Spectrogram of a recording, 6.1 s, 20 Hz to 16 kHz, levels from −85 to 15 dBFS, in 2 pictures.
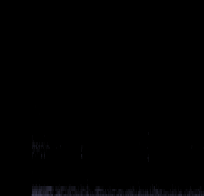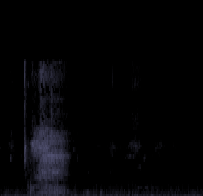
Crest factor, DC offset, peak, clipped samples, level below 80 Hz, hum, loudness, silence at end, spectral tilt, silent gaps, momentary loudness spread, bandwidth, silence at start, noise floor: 26 dB; under 0.1%; -32 dBFS; under 0.1%; -80 dBFS; none; -49 LUFS; 0 s; -1.5 dB/octave; none; 23 LU; 11.5 kHz; 0.45 s; -73 dBFS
